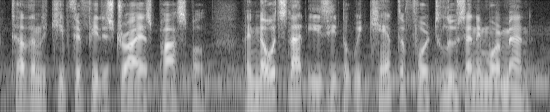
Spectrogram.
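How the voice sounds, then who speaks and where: An actor playing a tired but steady American army lieutenant in a war audio drama, with measured, reassuring authority. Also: male voice, on the low side, over music, natural voice. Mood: firm.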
